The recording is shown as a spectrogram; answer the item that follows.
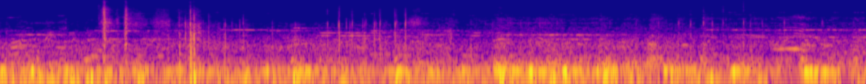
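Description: Outdoor parade music with steady low, droning tones, over crowd chatter. Sharp cracks come in a cluster about one to two seconds in and again around three to four seconds in.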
